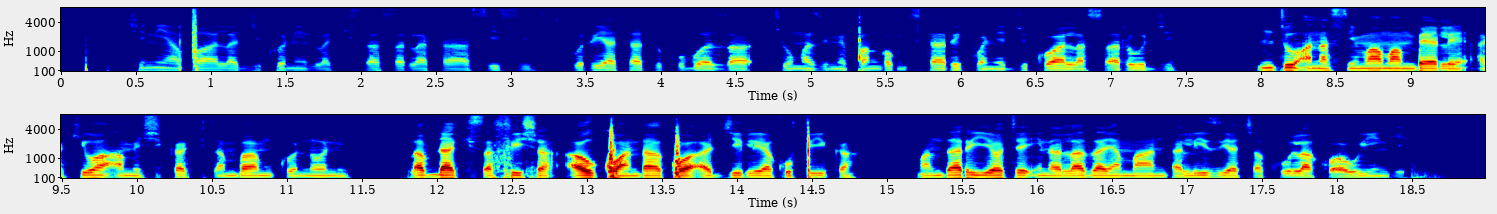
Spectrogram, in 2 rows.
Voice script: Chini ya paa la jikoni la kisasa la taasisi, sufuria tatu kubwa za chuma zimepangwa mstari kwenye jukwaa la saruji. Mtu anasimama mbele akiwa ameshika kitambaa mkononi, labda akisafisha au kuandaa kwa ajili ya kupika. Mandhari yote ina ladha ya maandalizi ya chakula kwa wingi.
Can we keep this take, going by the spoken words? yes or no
yes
